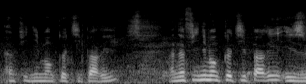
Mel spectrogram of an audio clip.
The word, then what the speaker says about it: Infiniment Coty Paris: That's the way, you know, we want to pronounce it, the French way, Infiniment Coty Paris.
